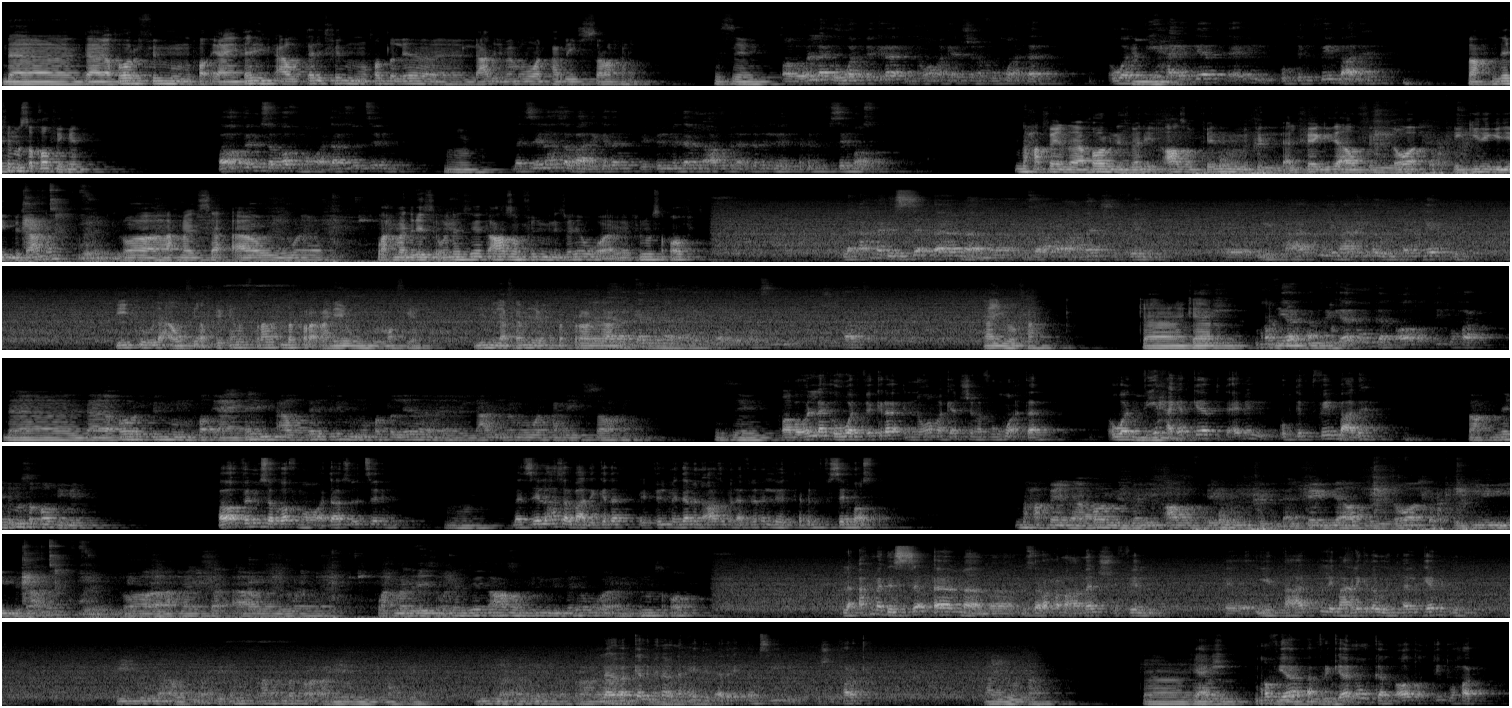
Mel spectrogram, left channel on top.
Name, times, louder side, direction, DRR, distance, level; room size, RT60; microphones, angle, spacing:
voice 1, 0.0-6.4 7.1-7.6 11.3-11.7 14.7-16.0 19.5-19.9 25.2-33.4 33.9-37.1 46.4-49.5 50.0-52.2 55.1-55.7 56.6-57.6 57.9-58.6, left 5 dB, 85° left, 0.4 m, -32 dB
voice 2, 7.8-10.5 11.1-13.7 17.2-19.0 20.2-23.8 38.5-41.7 42.4-44.9 45.2-45.3 51.2-53.9 57.2-57.5 57.8-59.9, right 3 dB, 50° right, 0.4 m, -33 dB
sound 1, 26.2-34.7, right 1 dB, 80° right, 1.3 m, -42 dB
sound 2, 37.2-55.6, left 2 dB, 30° left, 0.6 m, -42 dB
2.8 x 2.5 x 3.1 m
head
